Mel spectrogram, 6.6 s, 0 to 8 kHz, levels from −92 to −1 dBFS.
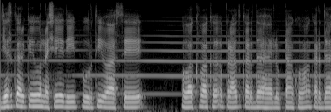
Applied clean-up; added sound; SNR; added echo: none; Trumpet; 19 dB; none.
